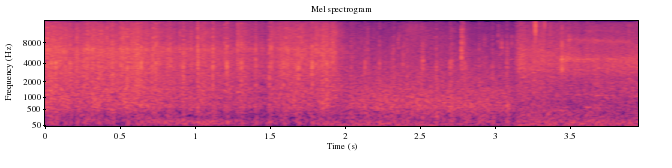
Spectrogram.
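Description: Mortar fire in the video game Wargame Red Dragon: a continuous, dense barrage of overlapping blasts and crackling gunfire rumbles without pause, loud and heavily layered.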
